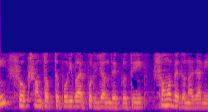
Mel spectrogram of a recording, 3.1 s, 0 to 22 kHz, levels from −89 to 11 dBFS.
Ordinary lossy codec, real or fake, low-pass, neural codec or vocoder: none; real; 3.6 kHz; none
